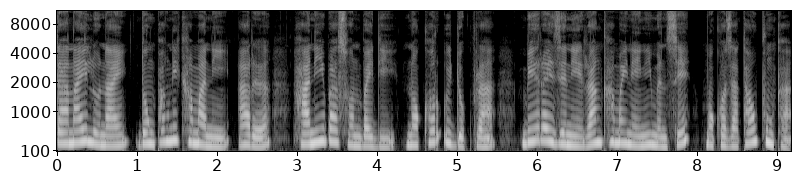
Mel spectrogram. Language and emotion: Bodo, neutral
